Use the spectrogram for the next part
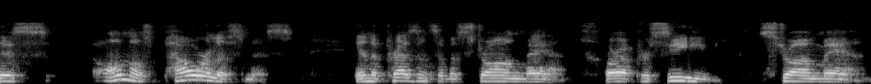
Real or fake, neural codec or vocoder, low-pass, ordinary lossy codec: real; none; 7.2 kHz; Opus, 32 kbps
